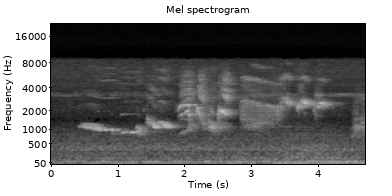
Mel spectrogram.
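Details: Common blackbird on a rain gutter singing: a mellow low whistled opening, then a scratchy, jumbled twittering flourish of higher notes, with constant low rumble behind.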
